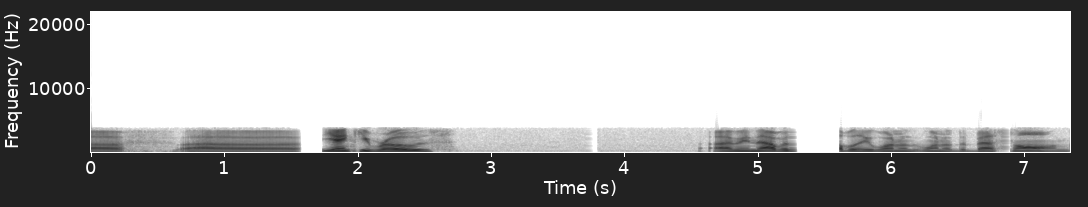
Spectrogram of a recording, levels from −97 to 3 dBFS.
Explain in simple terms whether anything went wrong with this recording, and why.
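Chunks of the audio were lost in transit four times, a fault called packet loss with pitch repetition. To fill each gap, the receiver repeated the last bit of sound and faded it. The short gaps at 3.72 to 3.80 s and 6.84 to 6.90 s sound like a brief buzzy hold. The longer ones, 1.52 to 1.74 s and 5.24 to 5.62 s (between "I mean that" and "one of"), fade to silence before the speech returns, all over a telephone-quality G.711 line.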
